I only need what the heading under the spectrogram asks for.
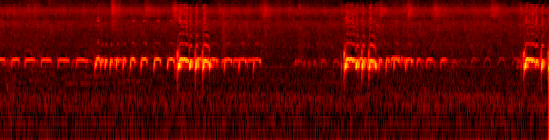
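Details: Singing local zebra doves, a recording meant to stir other doves into song: strings of quick, soft coo notes broken by loud, rich rolling phrases about every two and a half seconds.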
